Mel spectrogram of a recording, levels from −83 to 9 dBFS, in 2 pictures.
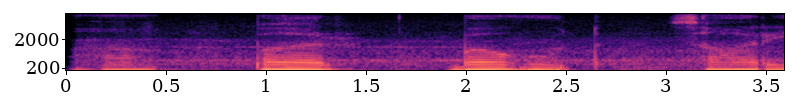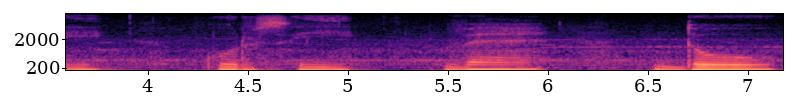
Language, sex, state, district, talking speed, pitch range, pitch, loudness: Hindi, male, Haryana, Rohtak, 60 wpm, 125-130 Hz, 125 Hz, -18 LUFS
